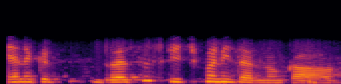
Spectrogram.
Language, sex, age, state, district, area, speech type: Tamil, female, 30-45, Tamil Nadu, Mayiladuthurai, rural, conversation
